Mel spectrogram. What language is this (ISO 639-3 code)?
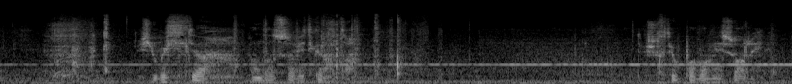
cym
